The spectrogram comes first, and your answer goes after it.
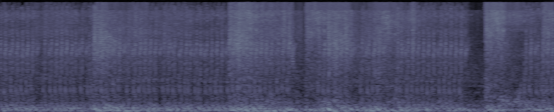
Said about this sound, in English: Wow, they're really shooting me really bad.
